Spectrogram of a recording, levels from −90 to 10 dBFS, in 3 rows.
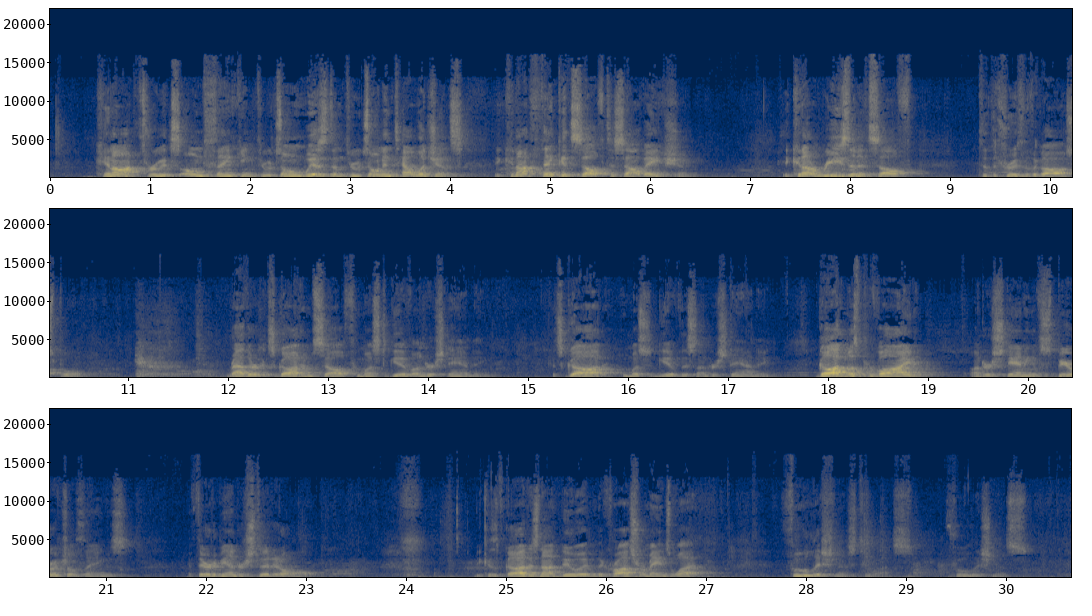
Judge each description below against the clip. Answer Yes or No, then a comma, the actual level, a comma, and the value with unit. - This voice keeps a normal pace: Yes, average, 145 wpm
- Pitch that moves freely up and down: Yes, wide, 5.7 semitones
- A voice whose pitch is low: Yes, low, 115 Hz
